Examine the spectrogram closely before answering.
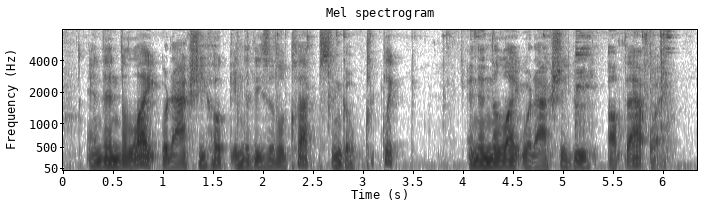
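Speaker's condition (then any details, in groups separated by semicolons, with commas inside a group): No condition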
